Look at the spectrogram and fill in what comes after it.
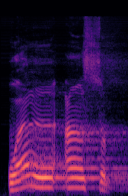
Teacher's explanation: ro tafkim ro yang dibaca tebal mati karena wakaf didahului huruf sukun selain ya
